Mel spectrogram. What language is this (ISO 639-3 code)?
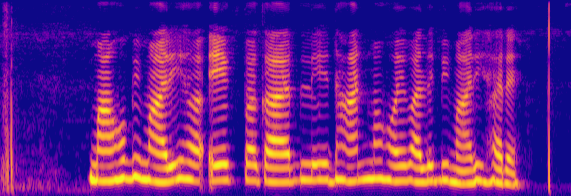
hne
